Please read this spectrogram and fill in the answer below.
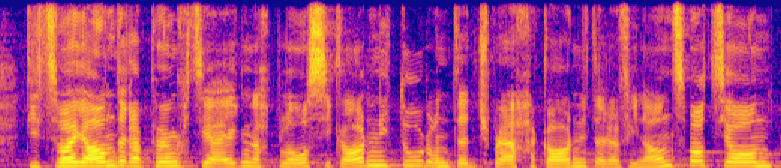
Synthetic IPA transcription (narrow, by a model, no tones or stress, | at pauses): d̥it͡svœʏɑndəɾəpʰʏŋktsɪæɪɡən̩tlɪxb̥lɔːsiɡ̥ɑːʁnit̚ːuːɾʊndɛntʃprɛxəɡ̥ɑːɾnɪtɛɾəfinɑnt͡smɔt͡sjoːn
